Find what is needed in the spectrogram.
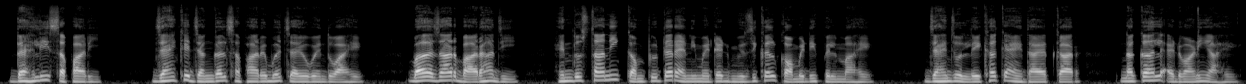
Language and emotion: Sindhi, neutral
